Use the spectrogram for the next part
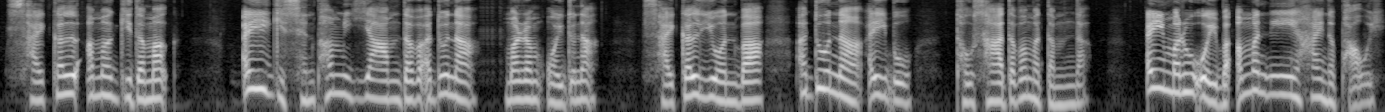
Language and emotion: Manipuri, sad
